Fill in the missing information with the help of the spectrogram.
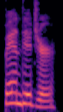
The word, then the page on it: bandager: British English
